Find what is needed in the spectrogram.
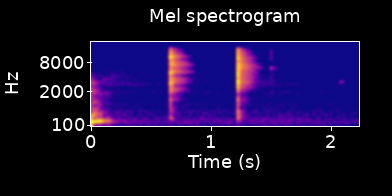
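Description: Two sharp plastic clicks a little over half a second apart: Numicon pieces knocking together as the ten piece is set against another piece.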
